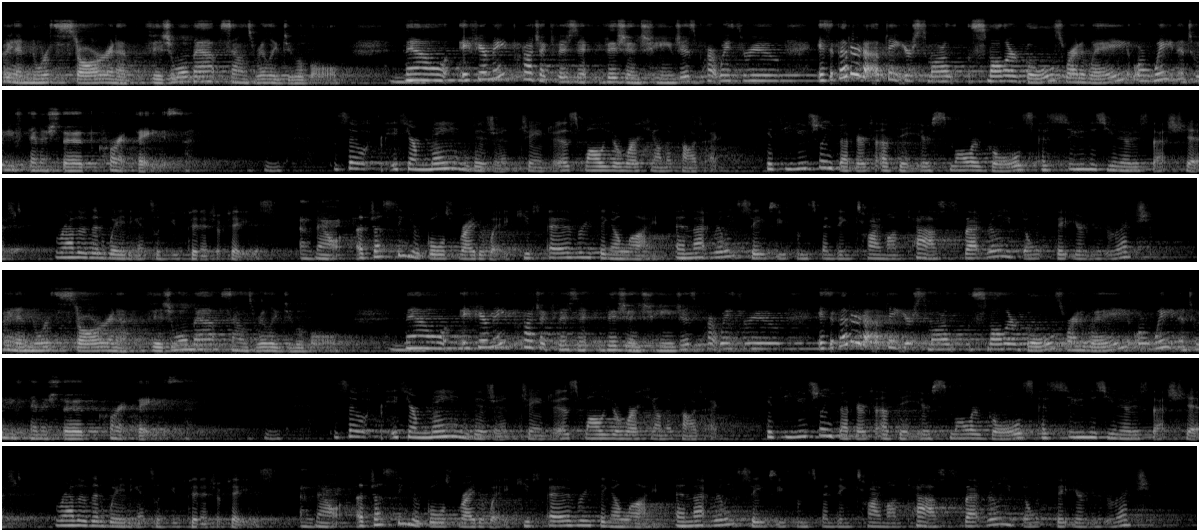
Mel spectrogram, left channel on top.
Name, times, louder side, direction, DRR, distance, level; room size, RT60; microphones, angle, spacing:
voice 1, 0.0-13.9 26.9-27.2, left 2 dB, 75° left, 7 dB, 1.5 m, -31 dB
voice 2, 3.9-4.2 14.6-14.8 15.3-19.1 19.6-24.1 24.5-26.6 27.1-35.4, equal, 5° left, 8 dB, 0.7 m, -35 dB
28.0 x 26.5 x 7.8 m, 2.6 s
head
